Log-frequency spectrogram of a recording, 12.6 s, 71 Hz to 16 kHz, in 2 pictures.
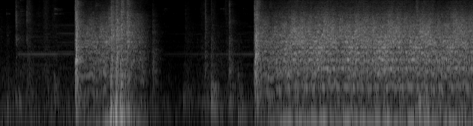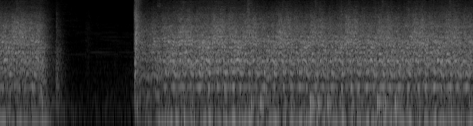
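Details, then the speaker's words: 1982 Ford F-350 with 302 engine, carbureted, battery just reconnected: it catches, stumbles and dies, then restarts to a ragged idle; owner thinks it wanted more fuel. "I had a little fire let's try that direction that's spring gas just wanted more fuel"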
